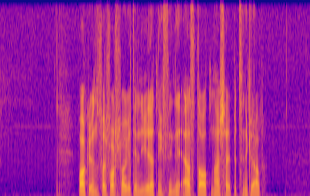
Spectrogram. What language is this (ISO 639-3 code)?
nor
